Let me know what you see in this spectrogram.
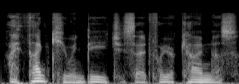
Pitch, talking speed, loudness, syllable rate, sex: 105 Hz, 225 wpm, -20 LUFS, 5.0 syllables/s, male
